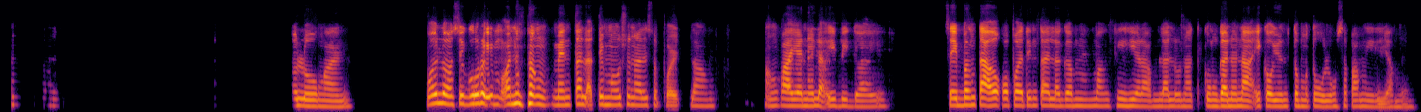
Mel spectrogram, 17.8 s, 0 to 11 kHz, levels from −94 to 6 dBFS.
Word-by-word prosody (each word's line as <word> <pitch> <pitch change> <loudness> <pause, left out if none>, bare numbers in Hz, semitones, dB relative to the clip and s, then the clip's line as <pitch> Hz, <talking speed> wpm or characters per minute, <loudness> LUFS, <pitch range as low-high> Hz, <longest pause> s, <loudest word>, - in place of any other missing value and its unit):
Hmm. 215 -3 -24 2.9
Tulungan. 180 -3 -3 0.9
Wala, 260 -1 +5
siguro 255 +3 +6
ano 240 +2 +4
nang 240 -4 +4
mental 225 +1 +1
at - - -1
emotional 225 -1 -2
support 105 - -6 0.2
lang, 190 -1 -11 0.6
ang 200 +1 -9
kaya 195 -1 +2
nila 190 0 -1
ibibigay. 180 -2 -6 0.7
Sa - - 0
ibang 220 +2 0
tao 205 -2 +6
ko 205 - +1
pa 205 0 +1
rin 205 +1 -5
talagang 190 -1 -4
maghihiram, 185 -1 -6
lalo 180 0 -6
na't 180 -1 -10
kung 185 -1 -5
ganun 185 0 +3
na 180 -2 +1
ikaw 185 +1 0
yung 180 0 -4
tumutulong 180 -2 -5
sa 185 +2 -8
pamilya 180 -1 -8
mo. 170 0 -14
190 Hz, 115 wpm, -20 LUFS, 180-215 Hz, 2.9 s, siguro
